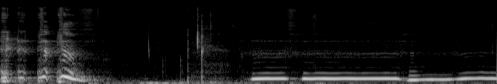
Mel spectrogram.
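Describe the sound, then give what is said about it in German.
A rough throat clearing at the start, then a short quiet pause, followed by someone humming a few steady, sustained notes of a song for a guessing game. “Räusper, warte.”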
